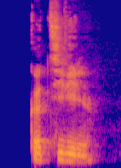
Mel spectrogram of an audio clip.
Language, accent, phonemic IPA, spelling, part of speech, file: French, France, /kɔd si.vil/, code civil, noun, LL-Q150 (fra)-code civil.wav
- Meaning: civil code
